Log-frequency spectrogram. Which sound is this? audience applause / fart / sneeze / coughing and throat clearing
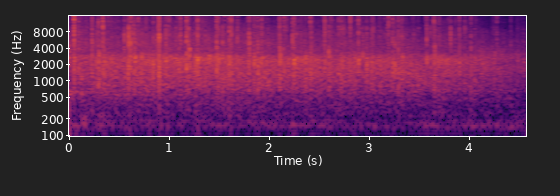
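audience applause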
